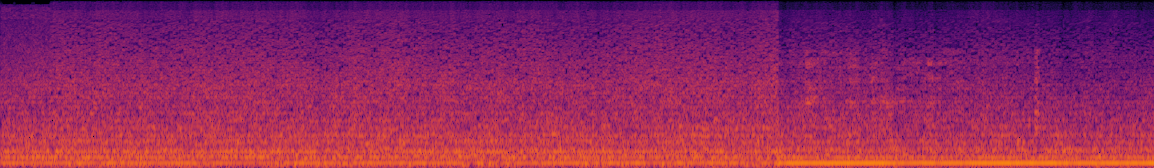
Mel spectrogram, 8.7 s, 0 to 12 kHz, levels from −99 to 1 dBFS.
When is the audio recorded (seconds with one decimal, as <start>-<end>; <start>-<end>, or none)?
0.0-1.4; 2.0-3.5; 4.5-8.7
